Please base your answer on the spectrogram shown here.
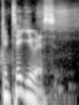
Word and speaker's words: contiguous: Ah, contiguous. Look at that with a hard G. Hard G. I think it's got a hard G.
